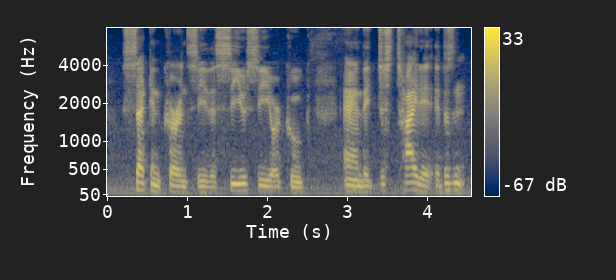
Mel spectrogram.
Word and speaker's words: CUC: in Cuba the CUC which is pronounced coupe is the currency code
